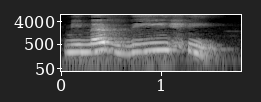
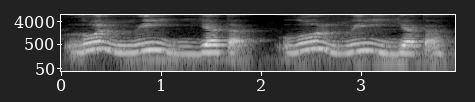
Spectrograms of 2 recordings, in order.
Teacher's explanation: रॉ मुशद्दद के नीचे जेर है तो भी रॉ बारीक है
